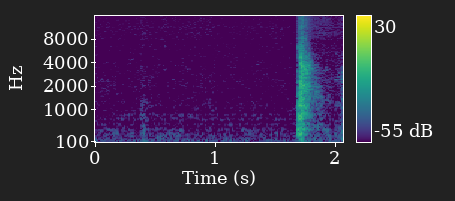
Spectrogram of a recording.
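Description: Near silence with faint room tone, broken by a single short, sharp sound near the end.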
